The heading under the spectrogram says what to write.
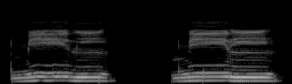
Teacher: Lam dekat ujung lidah ni naik ke gusi atas kat sini. Ini lam. Lam dekat sini. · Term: lam mati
